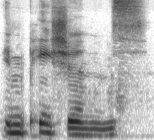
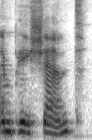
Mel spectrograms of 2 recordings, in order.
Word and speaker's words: Impatiens: Impatiens. I'm impatient. It's not spelled the same way. Impatiens. Impatiens, not impatient.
